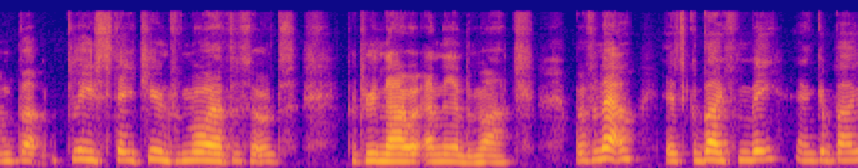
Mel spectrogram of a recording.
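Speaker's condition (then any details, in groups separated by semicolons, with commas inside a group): Cerebral palsy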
